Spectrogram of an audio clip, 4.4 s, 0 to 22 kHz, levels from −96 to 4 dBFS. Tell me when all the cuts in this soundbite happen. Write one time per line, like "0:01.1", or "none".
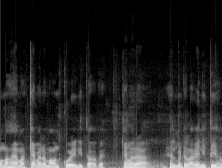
0:02.3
